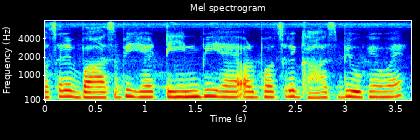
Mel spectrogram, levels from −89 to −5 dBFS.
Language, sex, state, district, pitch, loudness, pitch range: Hindi, female, Assam, Sonitpur, 205 Hz, -18 LUFS, 195-220 Hz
